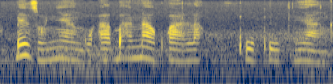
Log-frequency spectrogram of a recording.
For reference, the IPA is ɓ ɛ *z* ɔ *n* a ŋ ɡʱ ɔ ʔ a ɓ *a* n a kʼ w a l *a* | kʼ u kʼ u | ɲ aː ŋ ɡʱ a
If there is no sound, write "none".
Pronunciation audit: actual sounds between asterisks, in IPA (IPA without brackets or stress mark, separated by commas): z, ɲ, a, a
